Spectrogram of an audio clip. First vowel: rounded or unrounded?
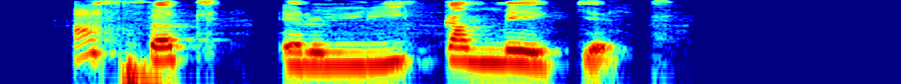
unrounded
